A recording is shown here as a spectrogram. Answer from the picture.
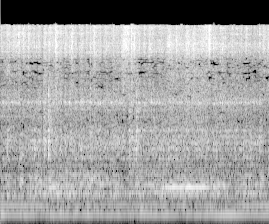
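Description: Metal-cutting bandsaw running steadily, its blade cutting through steel angle iron with a constant motor hum.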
